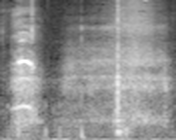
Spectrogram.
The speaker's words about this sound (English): Uh, says the security cat. Yeah, Caesar the security cat made a guest appearance there.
